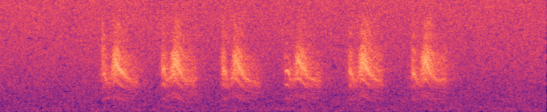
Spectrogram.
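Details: A male Palestine sunbird at Tanomah, Asir region, Saudi Arabia, gives six sharp, high chips, evenly spaced about three per second, against a quiet background.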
